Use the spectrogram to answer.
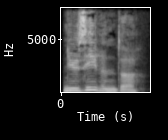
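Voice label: "new zealander", British English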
